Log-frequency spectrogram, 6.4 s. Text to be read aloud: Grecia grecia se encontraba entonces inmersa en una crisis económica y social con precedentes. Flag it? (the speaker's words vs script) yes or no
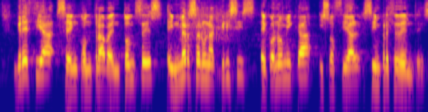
yes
